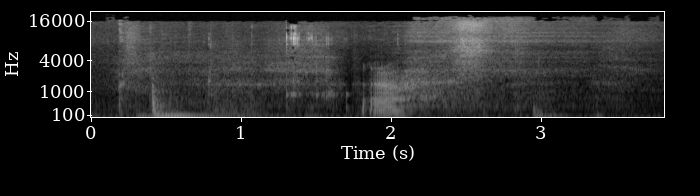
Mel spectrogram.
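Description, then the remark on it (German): A nail clipper snips as someone does their nails, with several sharp, irregular clicks spread over a few seconds, accompanied by soft breathing and a brief murmured vocal sound. “Ich habe mir eben meine Nägel gemacht. Mhm. Das klingt wie eine Schreibmaschine. Ah. Ja. Und das ist mein Knipser.”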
